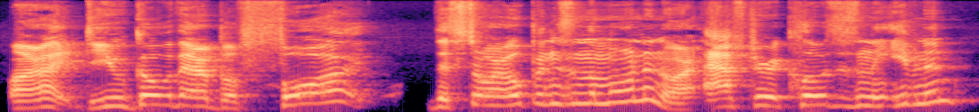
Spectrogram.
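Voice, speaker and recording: A man's voice: very high voice, expressive. A man playing a bumbling detective in an improvised comedy interrogation, stumbling and restarting his questions. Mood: deadpan. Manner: halting, stumbling over questions. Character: bumbling male detective with a self-declared accent.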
